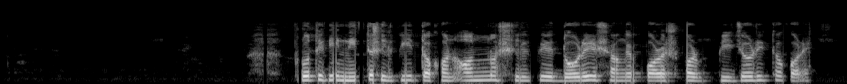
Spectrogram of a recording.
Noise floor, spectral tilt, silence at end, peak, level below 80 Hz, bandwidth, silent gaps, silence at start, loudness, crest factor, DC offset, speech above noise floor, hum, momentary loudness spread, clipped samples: -68 dBFS; -6 dB/octave; 0.4 s; -2 dBFS; -52 dBFS; 7.8 kHz; none; 2.65 s; -18 LUFS; 18 dB; under 0.1%; 51 dB; none; 7 LU; under 0.1%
